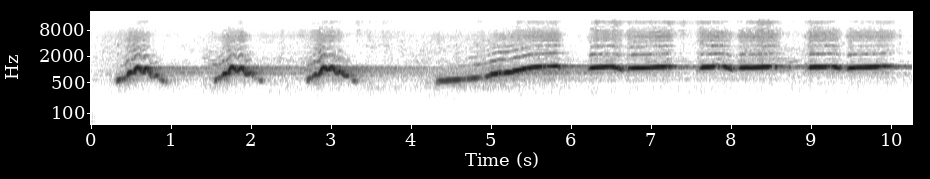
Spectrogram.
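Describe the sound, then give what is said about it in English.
A person at a loon calling competition at the National Loon Center in Cross Lake, Minnesota, whistles an imitation of a common loon: three short rising-falling hoots, then a long sliding wail that climbs and breaks into a series of wavering, yodel-like notes. “Each year, adults and children gather in Cross Lake, Minnesota, to celebrate the incredible sounds of the common loon, the state bird of the land of 10,000 lakes. Some impressions are striking.”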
